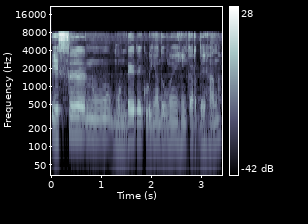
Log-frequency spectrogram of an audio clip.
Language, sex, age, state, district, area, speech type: Punjabi, male, 30-45, Punjab, Jalandhar, urban, spontaneous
